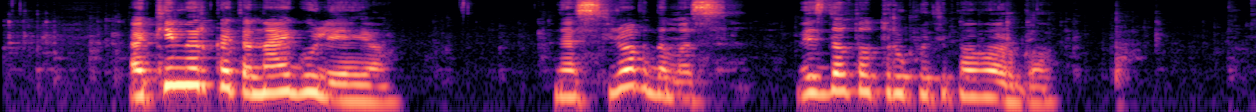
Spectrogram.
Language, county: Lithuanian, Vilnius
